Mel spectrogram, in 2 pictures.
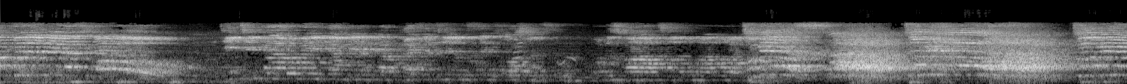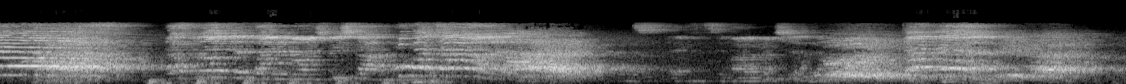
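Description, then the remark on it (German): A stadium crowd roars and cheers after Tobi Damm's headed goal makes it 2-0, a loud sustained surge of many voices with chanting swells and shouts rising and falling throughout, no commentary over it. “Ja, da merkt man, dass die Zuschauer heiß drauf waren, endlich mal hier wieder Tore zu sehen.”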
